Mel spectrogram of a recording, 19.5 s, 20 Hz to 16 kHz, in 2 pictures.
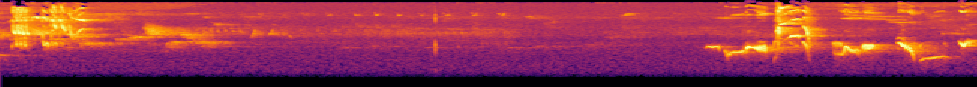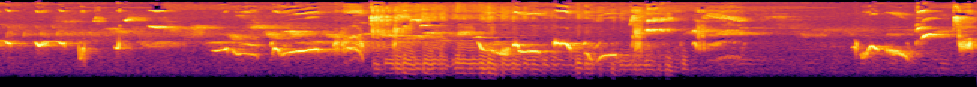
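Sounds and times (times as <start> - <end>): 
common blackbird singing: 7.1 - 19.5.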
